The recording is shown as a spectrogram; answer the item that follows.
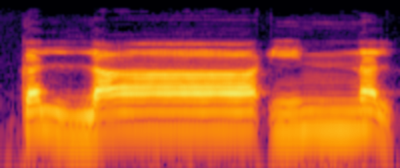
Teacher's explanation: علم الانسان ما لم یعلم کلا ان الانسان لا یطغی. کلا، لام کو لمبا کریں گے، الف مدہ ہے اور یہاں پر مد منفصل بھی ہے، حمزہ آ رہا ہے اگلے ورڈ کے شروع میں. · نون کے اوپر شد ہے، غنہ کریں گے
